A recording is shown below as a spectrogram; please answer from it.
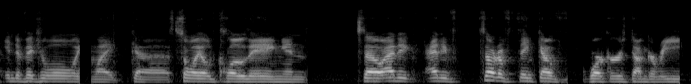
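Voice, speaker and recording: A man improvising narration as game master, halting as he searches for words. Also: mid-range voice, sharp tone.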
